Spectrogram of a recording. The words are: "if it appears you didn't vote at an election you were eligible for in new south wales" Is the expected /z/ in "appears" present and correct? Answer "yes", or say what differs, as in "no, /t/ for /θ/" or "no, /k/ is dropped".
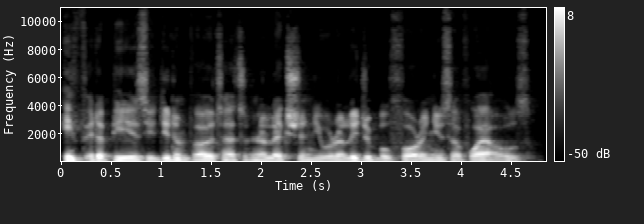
yes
